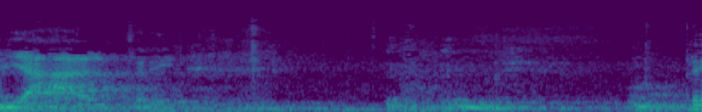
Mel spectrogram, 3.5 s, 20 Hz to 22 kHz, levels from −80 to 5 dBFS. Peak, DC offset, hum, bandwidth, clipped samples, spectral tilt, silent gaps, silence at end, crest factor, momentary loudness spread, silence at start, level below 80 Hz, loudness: -20 dBFS; under 0.1%; none; 11 kHz; under 0.1%; -6 dB/octave; none; 0 s; 18 dB; 15 LU; 0 s; -60 dBFS; -39 LUFS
